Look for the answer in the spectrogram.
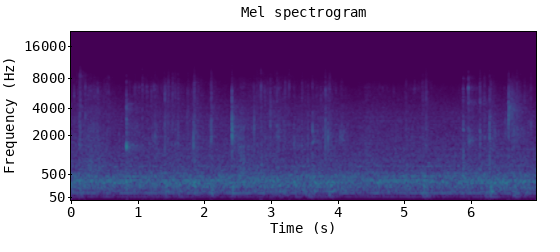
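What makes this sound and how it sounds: A dry, solid black bar of soap is scraped and shaved with a utility knife blade. It makes a steady, quiet, crackly scraping texture with occasional bright, sharp ticks as the blade catches and flakes come off.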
